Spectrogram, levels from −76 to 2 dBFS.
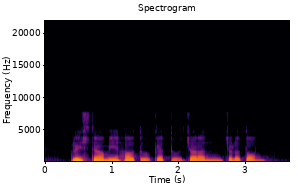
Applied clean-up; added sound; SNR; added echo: none; none; none; none.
